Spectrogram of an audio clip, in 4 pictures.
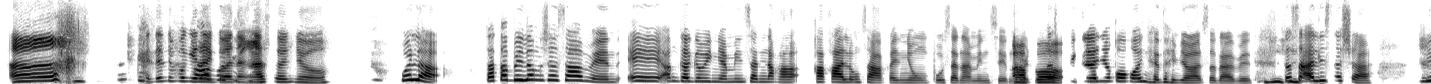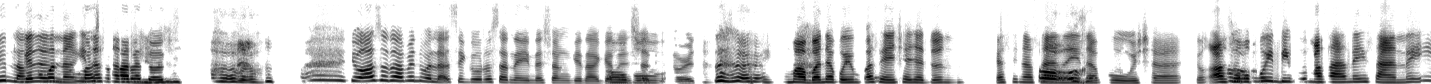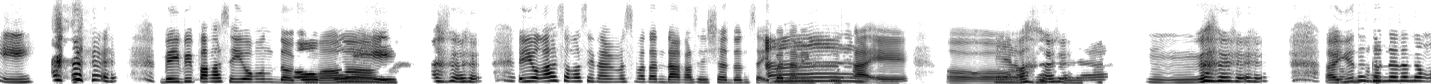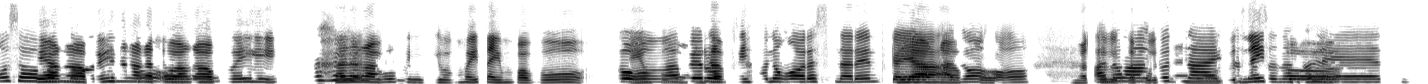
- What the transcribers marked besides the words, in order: tapping; chuckle; laughing while speaking: "Ah, buti na nga"; laughing while speaking: "kokonyatin"; chuckle; laughing while speaking: "inasar 'yon"; chuckle; mechanical hum; chuckle; unintelligible speech; laughing while speaking: "Oo"; laughing while speaking: "Oo"; static; chuckle; chuckle; drawn out: "Ah"; chuckle; chuckle; unintelligible speech
- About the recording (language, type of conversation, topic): Filipino, unstructured, Ano ang pinaka-masayang karanasan mo kasama ang alaga mo?
- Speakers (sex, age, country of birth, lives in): female, 25-29, Philippines, Philippines; female, 25-29, Philippines, Philippines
